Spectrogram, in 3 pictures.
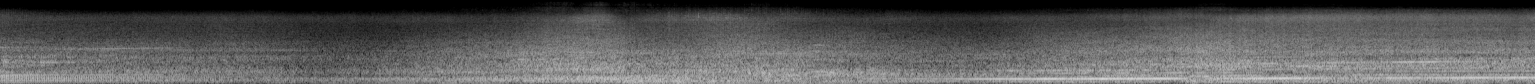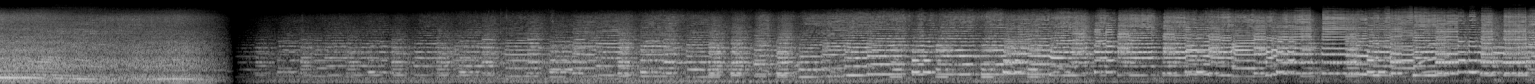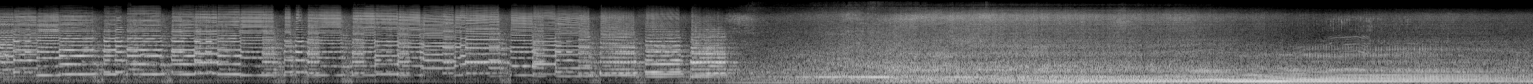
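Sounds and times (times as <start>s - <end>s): passing vehicle rush: 0.0s - 17.7s, 18.6s - 46.0s
musical vehicle horn melody: 17.7s - 38.2s.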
